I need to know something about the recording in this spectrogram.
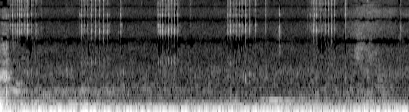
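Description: Crown of a Winner Factor self-winding mechanical watch being hand-wound clockwise: faint, irregular ticking of the winding mechanism over a low steady hum.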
